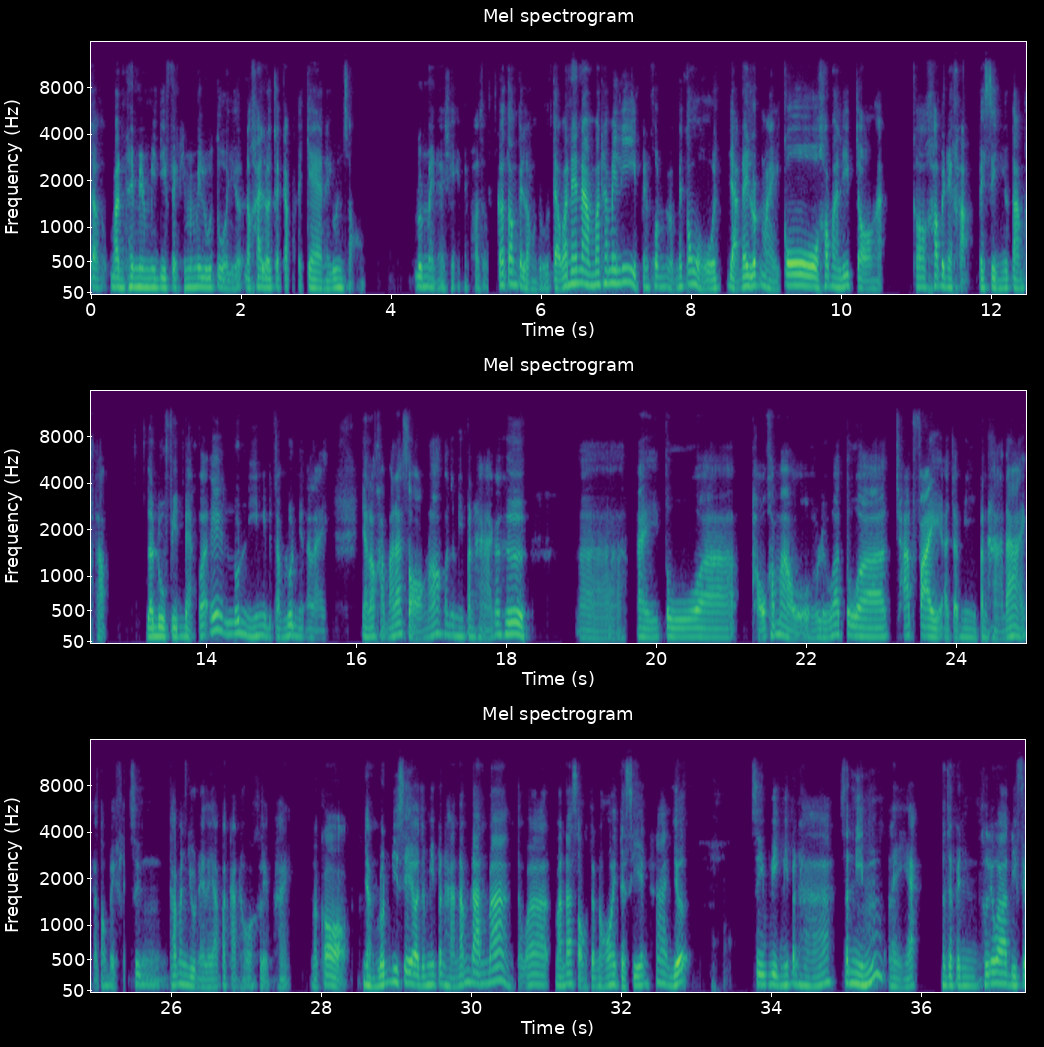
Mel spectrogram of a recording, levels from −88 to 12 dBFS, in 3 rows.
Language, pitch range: Thai, 120-145 Hz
